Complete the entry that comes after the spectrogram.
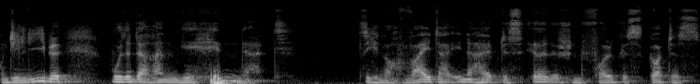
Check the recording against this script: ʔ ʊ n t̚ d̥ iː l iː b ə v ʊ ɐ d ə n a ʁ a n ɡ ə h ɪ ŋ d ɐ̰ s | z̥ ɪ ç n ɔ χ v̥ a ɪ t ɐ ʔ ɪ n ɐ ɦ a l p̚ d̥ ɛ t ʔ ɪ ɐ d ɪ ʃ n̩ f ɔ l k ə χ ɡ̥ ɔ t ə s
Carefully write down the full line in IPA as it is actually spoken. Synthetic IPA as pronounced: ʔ ʊ n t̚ d̥ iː l iː b ə v ʊ ɐ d ə d a ʁ a n ɡ ə h ɪ n d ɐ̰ t | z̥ ɪ ç n ɔ χ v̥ a ɪ t ɐ ʔ ɪ n ɐ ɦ a l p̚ d̥ ɛ s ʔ ɪ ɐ d ɪ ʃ n̩ f ɔ l k ə s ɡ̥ ɔ t ə s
